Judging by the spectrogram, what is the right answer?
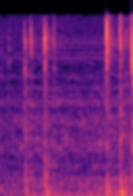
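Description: Typing on a computer keyboard, a few scattered key clicks in small clusters, close and fairly quiet, with no voices.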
